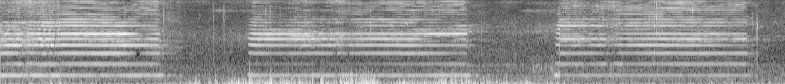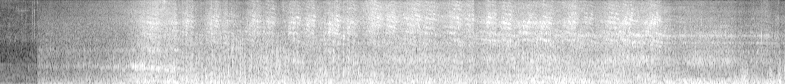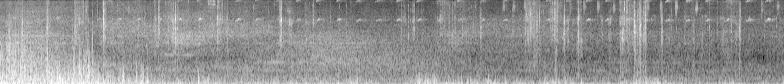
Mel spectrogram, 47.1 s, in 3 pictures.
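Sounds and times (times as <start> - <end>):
train horn blasts: 0.0 - 3.8, 4.9 - 10.0, 11.1 - 15.6, 16.5 - 37.7
train wheels clattering over rails: 16.5 - 38.5.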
